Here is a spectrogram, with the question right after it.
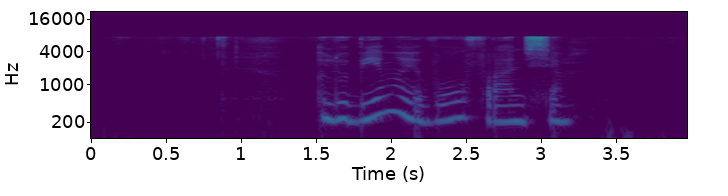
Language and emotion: Russian, neutral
